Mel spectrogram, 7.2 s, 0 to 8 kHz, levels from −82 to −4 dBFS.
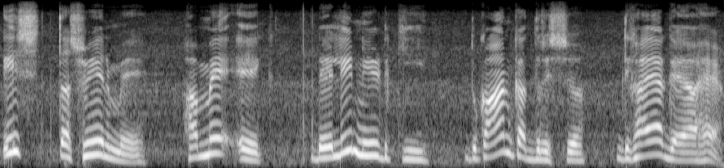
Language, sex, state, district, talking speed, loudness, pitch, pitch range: Hindi, male, Himachal Pradesh, Shimla, 115 wpm, -13 LUFS, 180 Hz, 150-230 Hz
